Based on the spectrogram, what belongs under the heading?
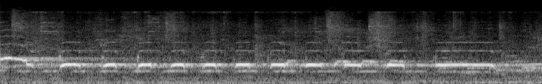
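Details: Local zebra dove song used to coax a zebra dove that will not sing: a rising opening coo, then a rhythmic series of soft, bubbling cooing notes at an even pace.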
